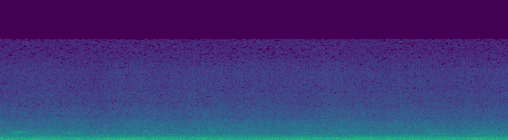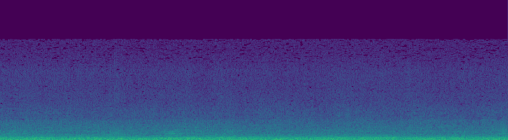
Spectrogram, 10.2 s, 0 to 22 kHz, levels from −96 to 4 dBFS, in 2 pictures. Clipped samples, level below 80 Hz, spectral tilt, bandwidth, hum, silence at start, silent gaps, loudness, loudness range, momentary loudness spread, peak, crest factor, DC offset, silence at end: under 0.1%; -36 dBFS; -7.5 dB/octave; 14.5 kHz; none; 0 s; none; -34 LUFS; 1 LU; 1 LU; -18 dBFS; 12 dB; under 0.1%; 0 s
